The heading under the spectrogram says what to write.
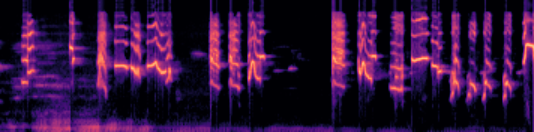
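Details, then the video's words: Oriental magpie-robin song, rough and sharp, meant to enrage rival males before a fight; scratchy chatter and whistles over low rumble, then quick varied chips and whistles. "PANCINGAN KACER AUTO CEPAT RESPON/KACER JADI EMOSI SIAP TARUNG"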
